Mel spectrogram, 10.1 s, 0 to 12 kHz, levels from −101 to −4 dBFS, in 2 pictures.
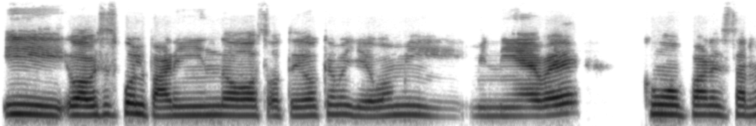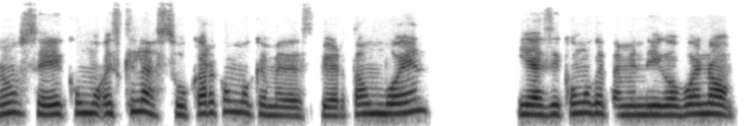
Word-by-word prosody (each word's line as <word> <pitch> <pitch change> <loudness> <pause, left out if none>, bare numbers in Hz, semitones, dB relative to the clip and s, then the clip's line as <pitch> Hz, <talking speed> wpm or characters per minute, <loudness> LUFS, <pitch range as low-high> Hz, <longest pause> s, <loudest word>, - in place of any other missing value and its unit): y, 220 -4 +2
o - - +7
a 205 - +9
veces 210 0 0
pulparindos 200 -2 +2
o 190 - -4
te 190 - -7
digo 200 +1 0
que 220 - -5
me 220 -2 -4
llevo 190 +1 -2
mi 195 -6 -8
mi 190 0 -13
nieve, 190 +6 +3 0.4
como 220 -2 +3
para 215 0 +2
estar, 205 +1 -3
no 250 +3 -3
sé, 230 -1 -2
como, 245 -2 -3
es 235 - -3
que 280 - -6
el 285 - 0
azúcar 240 +1 -2
como 270 -3 -4
que 220 - -6
me 200 -1 -4
despierta 190 +3 -4
un 235 0 0
buen, 260 +6 0 0.6
y 225 0 0
así 215 +1 +2
como 245 +3 -3
que 245 - -1
también 210 0 -4
digo, 210 -1 +1
bueno, 230 -1 +1
215 Hz, 220 wpm, -20 LUFS, 200-230 Hz, 0.6 s, a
